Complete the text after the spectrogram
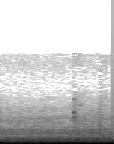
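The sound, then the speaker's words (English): Steady low rumble of a car interior while driving, with a constant wash of wind hitting the windshield and road noise, and no voices. “That I'm driving through right now as the wind passes, hits my windshield and envelops the car and trails behind me.”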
